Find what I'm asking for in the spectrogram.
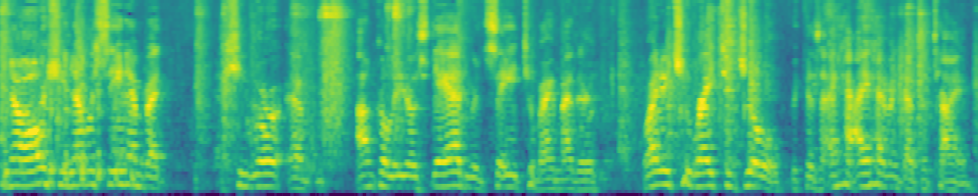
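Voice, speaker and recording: The intonation is lively. Noticeable background noise and audible room echo fill the recording. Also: woman, medium pitch for a woman, moderate pace. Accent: American. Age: 80s+. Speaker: family elder interviewed about family history. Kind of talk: casual family interview. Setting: deer camp.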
